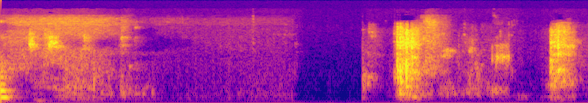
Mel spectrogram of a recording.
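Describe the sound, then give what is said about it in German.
A loft bed creaks in a few short, irregular crackling bursts, dry and fairly loud, following a muffled murmur of voice and a quiet pause. “Warte, warte, wenn es jetzt kurz knarzt, das ist halt wieder mein Hochbett natürlich.”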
